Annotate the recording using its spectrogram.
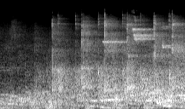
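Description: A table tennis ball clicks sharply off paddles and a table in an echoing hall.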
